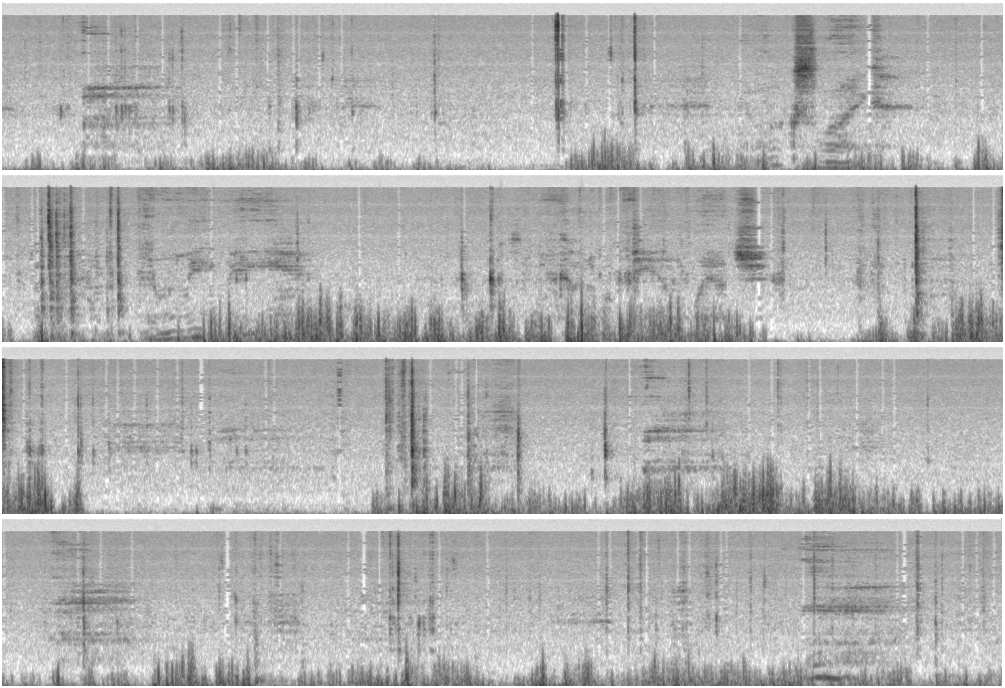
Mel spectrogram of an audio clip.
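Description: A plastic wiring connector in a truck's engine bay being worked by hand, giving a few sharp clicks over uneven surges of low rumbling noise.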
